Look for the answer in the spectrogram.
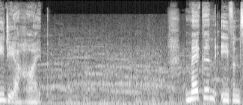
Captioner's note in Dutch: publiek schreeuwt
